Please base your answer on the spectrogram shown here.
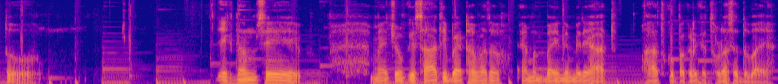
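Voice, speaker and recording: A man's voice: deep voice, fairly even intonation, pauses often, warm tone, faint music behind. A man telling a first-person true horror story in a conversational way, with fillers and asides.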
